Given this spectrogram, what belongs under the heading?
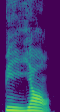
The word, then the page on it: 必要: bì yào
